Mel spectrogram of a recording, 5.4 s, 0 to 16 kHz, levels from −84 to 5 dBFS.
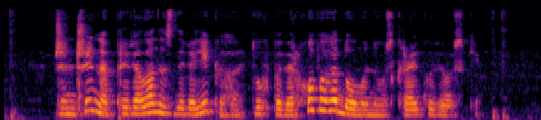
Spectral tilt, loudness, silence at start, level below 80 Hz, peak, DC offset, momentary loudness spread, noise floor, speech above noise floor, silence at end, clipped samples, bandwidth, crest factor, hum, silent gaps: -5.5 dB/octave; -22 LUFS; 0.1 s; -60 dBFS; -4 dBFS; under 0.1%; 13 LU; -49 dBFS; 27 dB; 0.45 s; under 0.1%; 11.5 kHz; 18 dB; none; none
